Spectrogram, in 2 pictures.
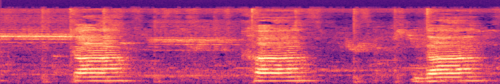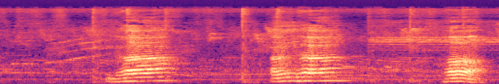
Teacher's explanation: इस प्रकार देखें आ क ख ग घ ह और विसर्ग की उच्चारण स्थान कंठ है। इसीलिए हम इसको कंठ राम कहते हैं।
